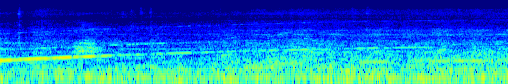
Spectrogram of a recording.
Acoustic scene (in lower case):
subway train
